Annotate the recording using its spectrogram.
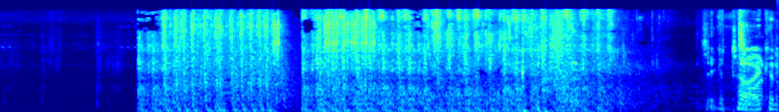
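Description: A rifle fires in rapid bursts at close range.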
